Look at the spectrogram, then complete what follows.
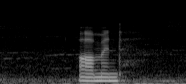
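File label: "almond", British female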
